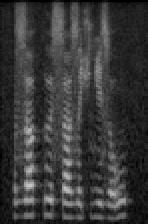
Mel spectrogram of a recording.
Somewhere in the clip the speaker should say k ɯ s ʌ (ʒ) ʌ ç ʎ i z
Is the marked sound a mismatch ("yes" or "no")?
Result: yes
